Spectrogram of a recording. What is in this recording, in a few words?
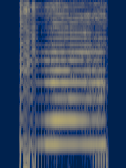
Siwu Shape; ideophones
